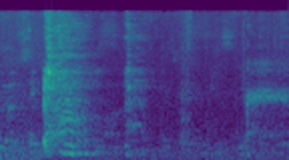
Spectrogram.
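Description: A person coughs once, sharply, about a third of a second in.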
